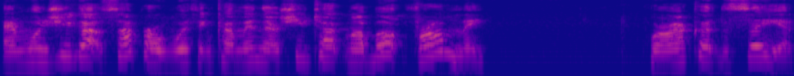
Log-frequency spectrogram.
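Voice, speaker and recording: A woman speaks with an Appalachian accent at a moderate pace. Her fairly high pitch swings very widely. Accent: Southern US, rural Appalachian. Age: 80s+. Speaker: elderly mother telling family stories. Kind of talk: storytelling.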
